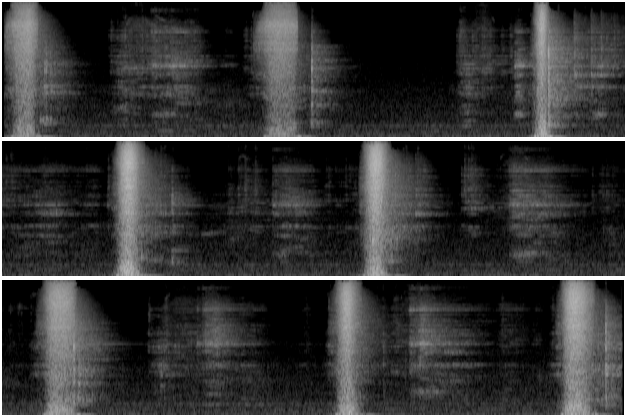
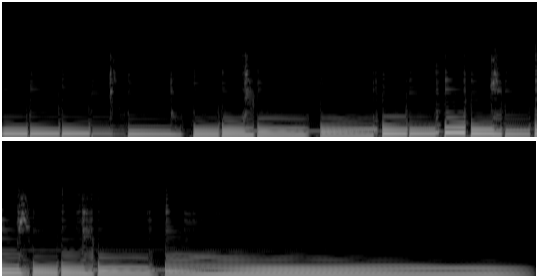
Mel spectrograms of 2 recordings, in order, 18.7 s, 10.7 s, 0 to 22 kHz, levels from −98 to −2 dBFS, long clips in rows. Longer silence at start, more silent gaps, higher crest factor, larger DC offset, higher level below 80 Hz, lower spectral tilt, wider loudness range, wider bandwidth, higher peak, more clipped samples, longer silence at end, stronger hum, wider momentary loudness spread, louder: about the same, 0.05 s vs 0 s; neither; first, 30 dB vs 12 dB; neither; about the same, -56 dBFS vs -58 dBFS; second, 0 dB/octave vs -11.5 dB/octave; first, 10 LU vs 4 LU; first, over 20 kHz vs 4 kHz; first, -2 dBFS vs -36 dBFS; neither; about the same, 0.1 s vs 0 s; neither; first, 28 LU vs 7 LU; first, -21 LUFS vs -50 LUFS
